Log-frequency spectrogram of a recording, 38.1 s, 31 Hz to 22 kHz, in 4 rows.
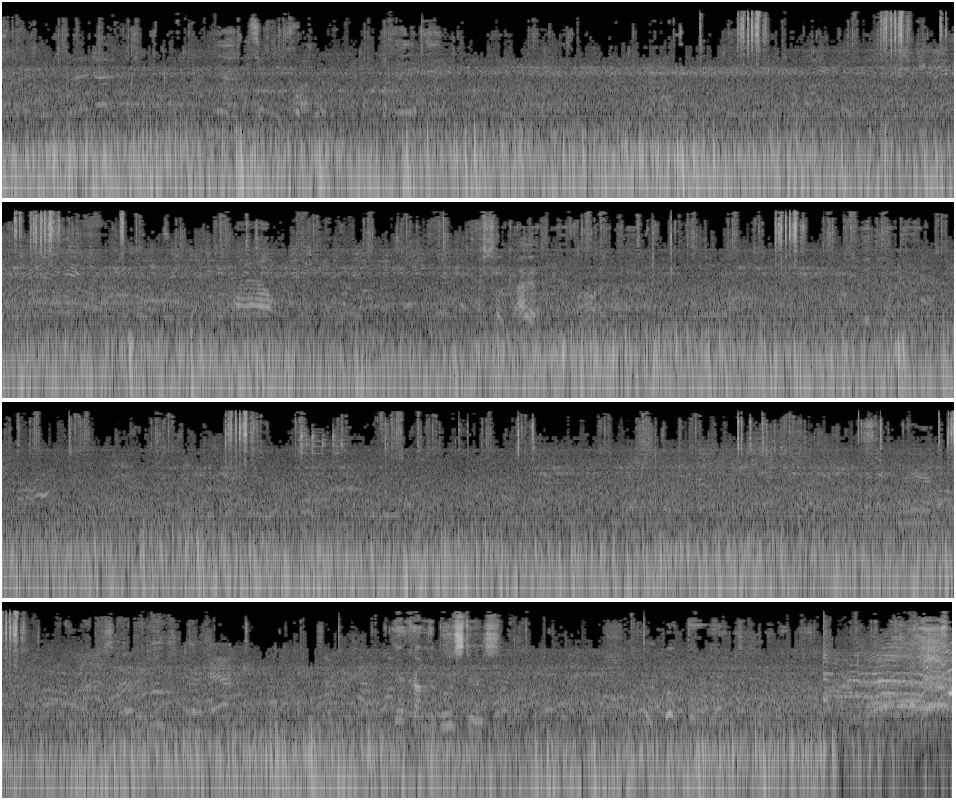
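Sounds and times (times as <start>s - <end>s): murmur of onlookers talking: 0.0s - 38.0s
steady low rumble: 0.0s - 38.0s.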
